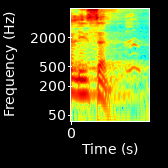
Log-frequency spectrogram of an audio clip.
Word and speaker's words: listen: अब यहाँ क्या है, ये टी साइलेंट है, मतलब इसे नहीं पढ़ा जाएगा। ई और यन से न, इसे पढ़ा जाएगा लिसन। लिसन मतलब सुनना होता है।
